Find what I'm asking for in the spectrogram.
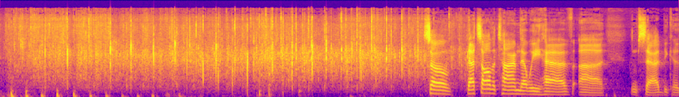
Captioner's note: applause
